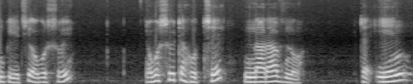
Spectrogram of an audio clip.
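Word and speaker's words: naravno: হচ্ছে আমি নতুন পেয়েছি অবশ্যই অবশ্যই এটা হচ্ছে নারাবন এটা এন এ আর এভি এন ও নারাবন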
